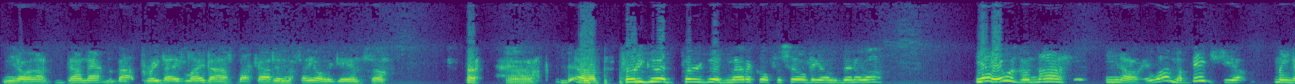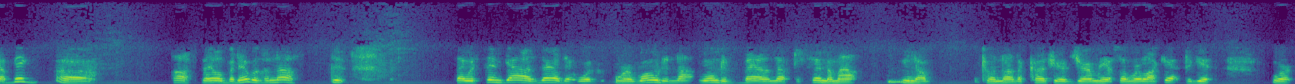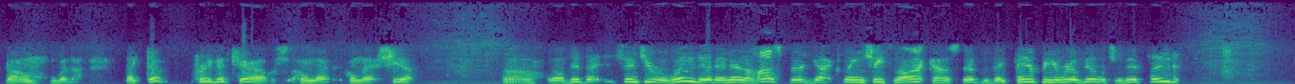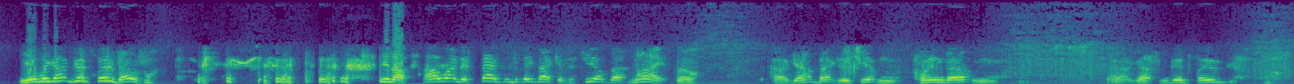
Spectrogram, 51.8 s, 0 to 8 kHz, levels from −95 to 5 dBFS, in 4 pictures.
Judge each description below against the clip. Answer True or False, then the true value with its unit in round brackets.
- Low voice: False (200 Hz)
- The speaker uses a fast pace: False (195 wpm)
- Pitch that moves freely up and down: True (5.8 semitones)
